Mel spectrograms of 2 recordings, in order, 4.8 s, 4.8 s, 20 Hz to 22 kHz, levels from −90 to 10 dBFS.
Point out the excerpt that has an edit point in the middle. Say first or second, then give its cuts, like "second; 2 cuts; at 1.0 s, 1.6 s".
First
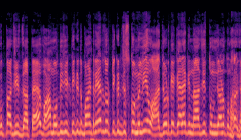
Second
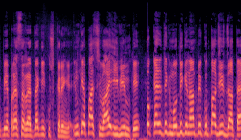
second; 1 cut; at 2.9 s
